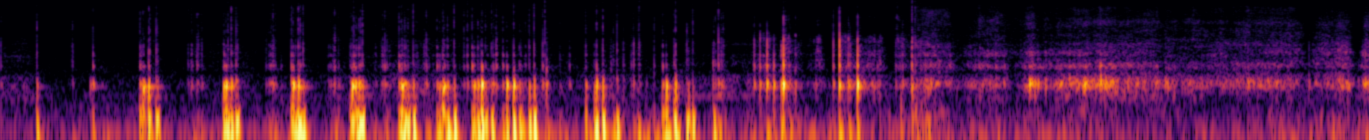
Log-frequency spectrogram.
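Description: Fingernails scratch across the cover and edge of a hardcover paper book in quick, dry strokes that come in a rapid, uneven run of short bursts. After about seven seconds, the strokes give way to a softer, steadier rubbing hiss.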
